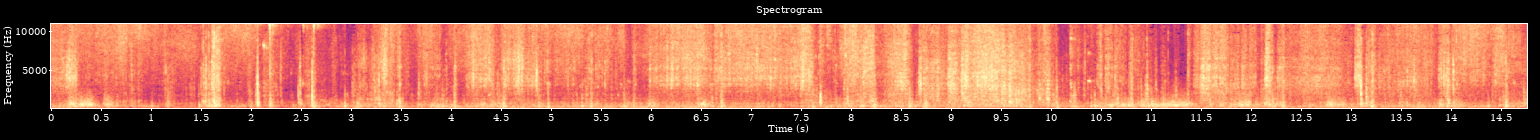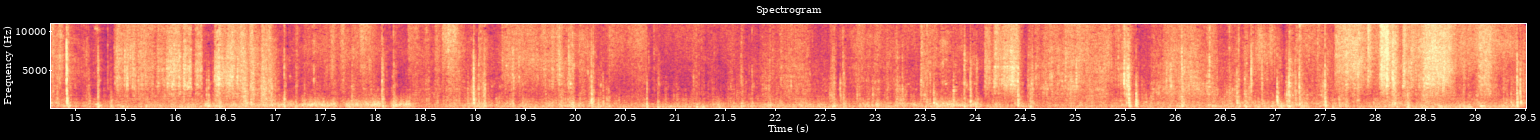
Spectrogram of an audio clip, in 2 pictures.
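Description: Summer toboggan sled running fast down a trough-type track: a steady rumbling scrape of the sled in the channel, with frequent short clicks and knocks.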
